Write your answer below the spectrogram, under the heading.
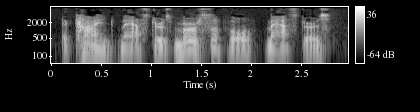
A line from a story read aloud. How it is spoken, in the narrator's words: Lot stammered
